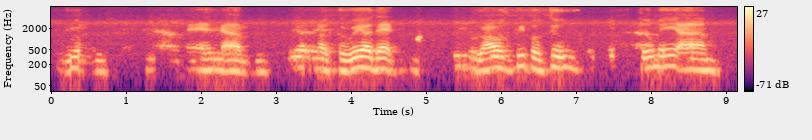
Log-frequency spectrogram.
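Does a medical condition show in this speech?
Yes: ALS; about eight years since diagnosis.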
